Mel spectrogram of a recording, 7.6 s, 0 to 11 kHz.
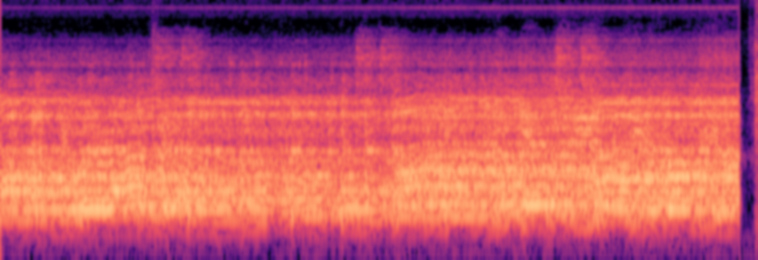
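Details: Zenith 500D transistor radio after repair, distortion traced to mismatched push-pull output transistors: music full and clear with no crackle, buzz or breakup; normal audio playback.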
